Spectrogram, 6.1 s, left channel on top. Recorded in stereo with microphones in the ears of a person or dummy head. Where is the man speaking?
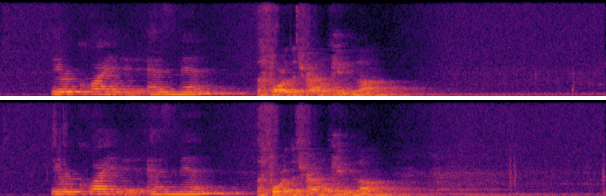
5° right (ahead or behind), 1.1 m.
